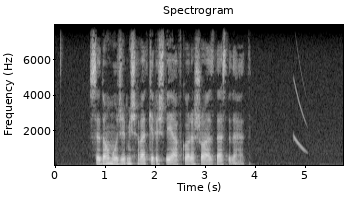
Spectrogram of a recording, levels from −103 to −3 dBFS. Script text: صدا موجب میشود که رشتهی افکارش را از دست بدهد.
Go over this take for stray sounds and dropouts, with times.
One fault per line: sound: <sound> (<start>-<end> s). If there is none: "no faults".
sound: chirp (4.8-5.1 s)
